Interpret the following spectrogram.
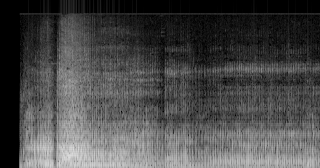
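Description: A loud roar sound effect. It comes in suddenly about a quarter second in, is loudest near one second, then holds at a lower level until it cuts off suddenly near the end.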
